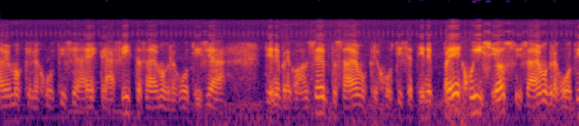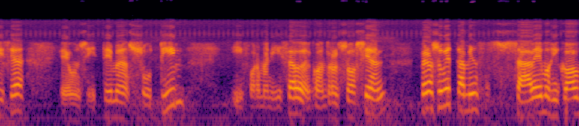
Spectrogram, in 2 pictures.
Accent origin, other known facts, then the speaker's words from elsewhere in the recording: Argentina; conmigo en particular se ensañaron por que soy argentino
